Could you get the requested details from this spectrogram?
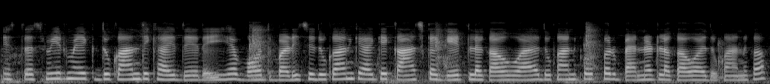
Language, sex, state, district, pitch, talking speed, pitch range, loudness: Hindi, female, Chhattisgarh, Jashpur, 225 Hz, 240 wpm, 210-245 Hz, -22 LUFS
